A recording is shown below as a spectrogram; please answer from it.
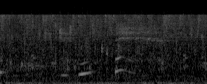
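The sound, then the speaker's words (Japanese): Hair being washed and scrubbed, heard as faint trickling water: a soft, continuous wash with a few brief, higher gurgles. “でも人に髪の毛洗ってもらうのってすごく気持ちいいんだよね。”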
